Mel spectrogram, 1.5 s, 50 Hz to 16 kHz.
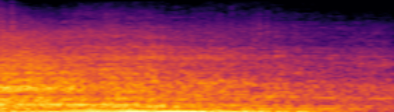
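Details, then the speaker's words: Mitsubishi Evo 8, after modifications and lower timing belt cover install: idles briefly then loud rough lurch that sags and dies within two seconds; crank position sensor rubbed by trigger wheel, later cranked but wouldn't start. "when I got all these changes made I went to start it up and it didn't seem to run quite right sometimes it would idle for a little bit and then it did this"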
